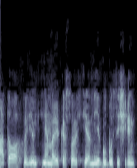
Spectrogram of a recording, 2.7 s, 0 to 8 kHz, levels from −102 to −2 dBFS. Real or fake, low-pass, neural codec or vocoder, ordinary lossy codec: fake; 7.2 kHz; codec, 16 kHz, 2 kbps, FunCodec, trained on LibriTTS, 25 frames a second; MP3, 32 kbps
